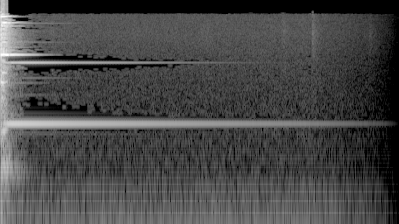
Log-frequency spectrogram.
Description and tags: My toy piano sucks, it has no sustain and one of the keys rattles. This really pisses me off. So I hit the working keys like an xylophone for those unimpressed with my other versions.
